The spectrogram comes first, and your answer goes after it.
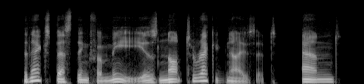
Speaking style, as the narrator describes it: he added coolly

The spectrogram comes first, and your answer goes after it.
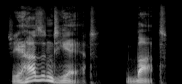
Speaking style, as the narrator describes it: said Ukridge grimly

